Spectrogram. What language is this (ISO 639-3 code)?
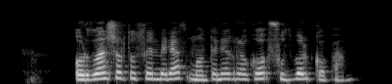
eus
